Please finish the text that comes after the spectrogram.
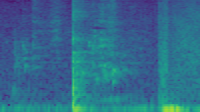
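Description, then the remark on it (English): A person takes a sip of water: a sharp wet gulp, then a second softer swallow about half a second later, with quiet background noise and no talking. “Let's take a drink of water.”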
